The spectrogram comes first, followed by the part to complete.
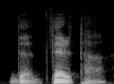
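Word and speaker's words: δέλτα: Delta, the. In English, the delta. If you pronounce like English, D is fine.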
